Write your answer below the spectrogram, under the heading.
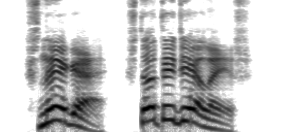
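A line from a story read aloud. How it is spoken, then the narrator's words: Barking. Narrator (Russian): Рявкнула Аарам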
